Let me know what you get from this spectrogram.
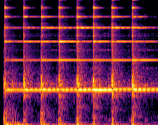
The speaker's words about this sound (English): Well, everybody who listens to this podcast knows what that bell means. That means it's time to play our weekly game, Boom Again.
